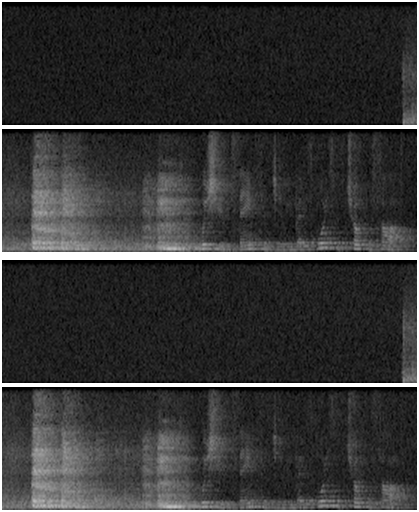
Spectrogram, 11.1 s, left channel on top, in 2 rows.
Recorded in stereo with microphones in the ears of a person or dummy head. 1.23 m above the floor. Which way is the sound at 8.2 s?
15° left (ahead or behind).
